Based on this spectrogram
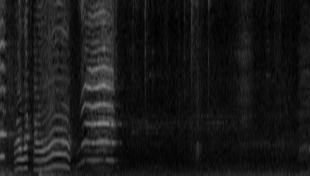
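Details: Pet Indian ringneck parakeet talking in a courtyard in Urdu/Hindi. A short run of nasal, speech-like syllables with harmonic, arching tones over about a second and a half, then quiet low background rumble.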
